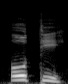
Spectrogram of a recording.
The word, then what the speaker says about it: অতি: এখানে উচ্চারণটা দেখেন আমরা কি বলি? অতি।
